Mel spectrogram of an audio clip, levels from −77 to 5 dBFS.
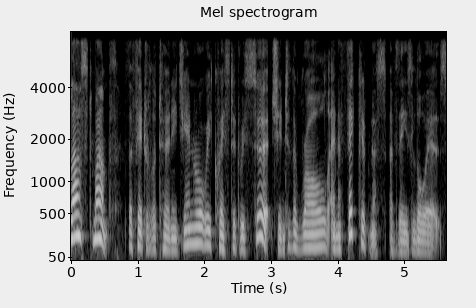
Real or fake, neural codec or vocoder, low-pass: real; none; 7.2 kHz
